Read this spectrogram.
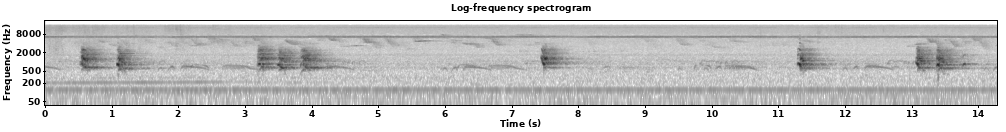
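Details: Dogs barking intermittently in Hawaiian Paradise Park, Hawaii, on Labor Day, September 2, 2024, amid uncontrolled neighbourhood barking: short, sharp barks in scattered clusters of one to three, with a steady high electrical whine and a low hum throughout.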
